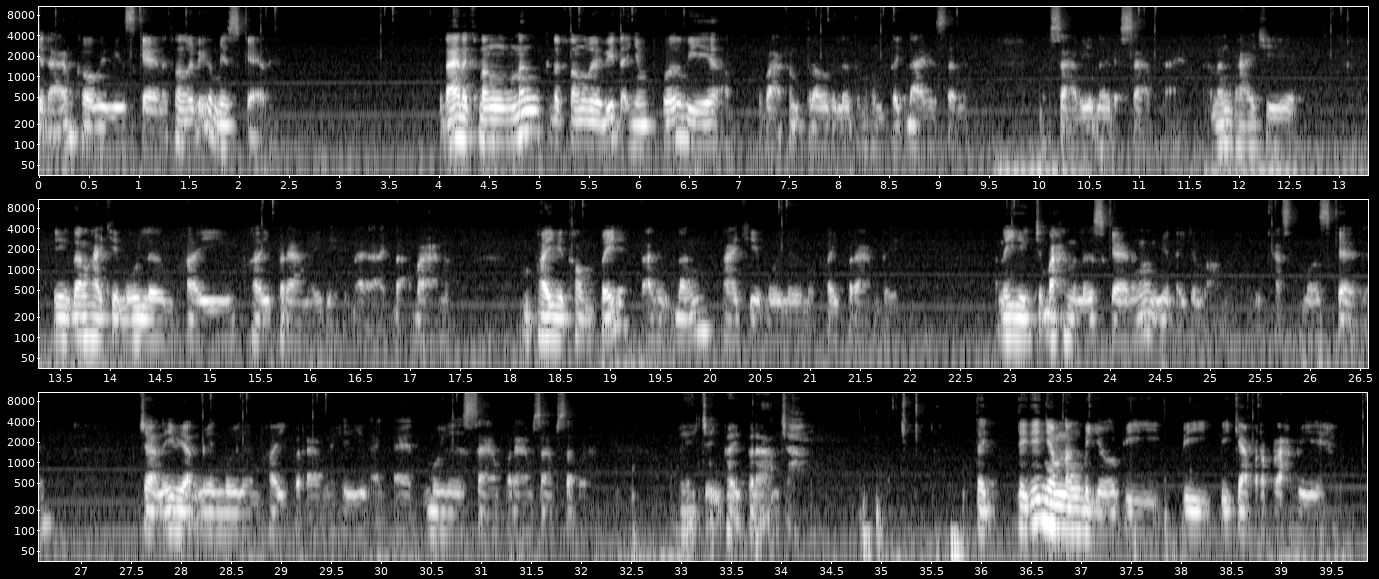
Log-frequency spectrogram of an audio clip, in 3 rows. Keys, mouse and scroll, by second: 1.1 middle click, 3.7 middle click, 6.1 middle click, 8.8 middle click, 10.0 Escape, 19.6-20.7 scroll up 30, 25.5 scroll down 10, 28.4 double click, 37.3-37.6 typing.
